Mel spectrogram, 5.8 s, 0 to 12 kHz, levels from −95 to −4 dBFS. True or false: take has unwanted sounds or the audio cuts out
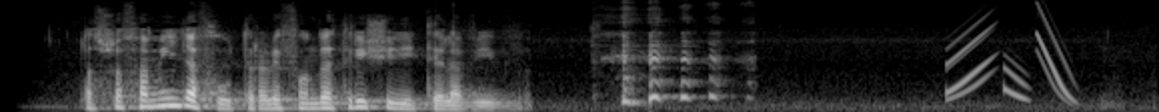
true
